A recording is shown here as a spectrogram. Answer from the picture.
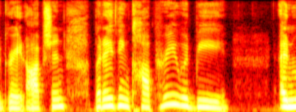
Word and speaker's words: Capri: option but I think Capri would be and we did ask how to say it and they said it's copper although they don't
